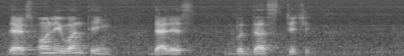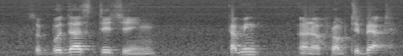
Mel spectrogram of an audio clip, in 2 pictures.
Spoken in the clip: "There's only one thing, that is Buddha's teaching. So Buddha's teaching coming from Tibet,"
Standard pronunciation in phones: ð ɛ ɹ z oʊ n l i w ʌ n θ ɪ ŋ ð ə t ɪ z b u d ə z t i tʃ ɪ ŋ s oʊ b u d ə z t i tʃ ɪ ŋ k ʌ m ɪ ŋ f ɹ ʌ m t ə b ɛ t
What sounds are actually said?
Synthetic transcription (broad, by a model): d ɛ ɹ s oʊ n l i w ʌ n t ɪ ŋ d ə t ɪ s b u d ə s t i tʃ ɪ ŋ s oʊ b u d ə s t i tʃ ɪ ŋ k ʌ m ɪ ŋ f ɹ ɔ m t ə b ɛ t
